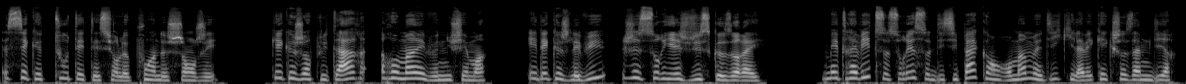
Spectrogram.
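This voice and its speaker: Young woman narrating, fairly high voice. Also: no room sound, clean studio sound. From France. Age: 20s. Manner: confiding, chatty storytelling. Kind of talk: scripted first-person story narration.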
